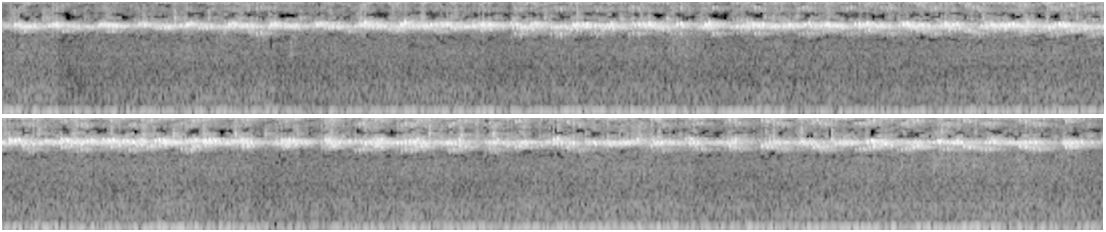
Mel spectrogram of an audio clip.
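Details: Night-like chorus of crickets in a relaxation recording: sustained high-pitched pulsing chirps, evenly repeated and dense, accompanied by a persistent low hum.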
